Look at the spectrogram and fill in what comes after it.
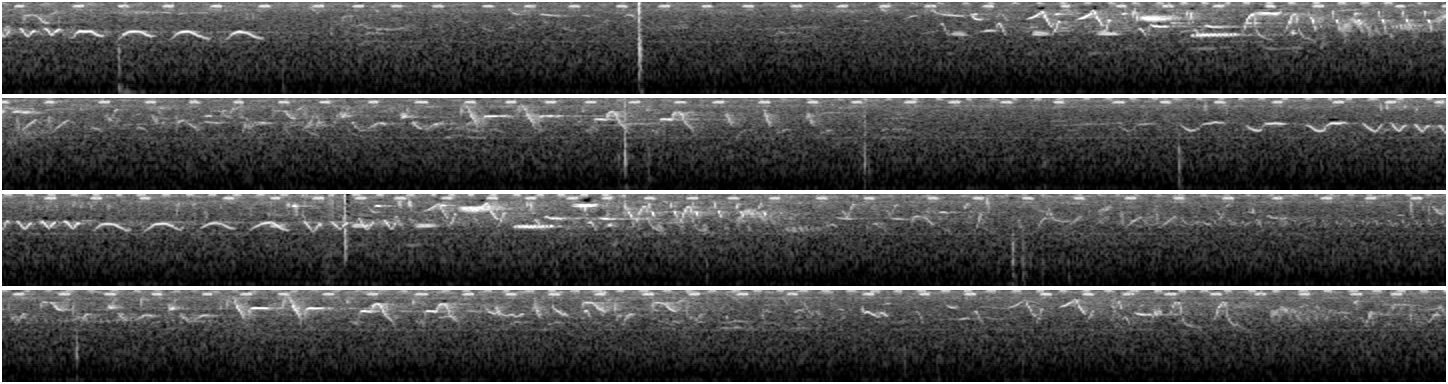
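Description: Songbirds singing and calling outdoors: scattered high chirps and a wavering warbled song, which comes at the start and again around the middle, over a thin, steady, very high pulsing tone. A few faint ticks now and then.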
